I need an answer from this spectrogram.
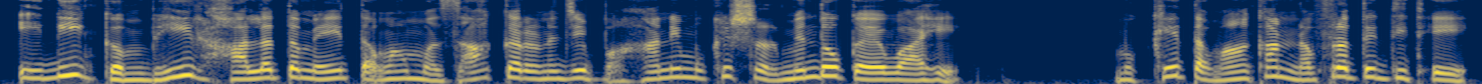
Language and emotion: Sindhi, disgusted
